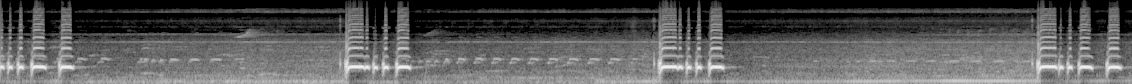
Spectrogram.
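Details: Zebra dove with a loud voice cooing its song: bursts of four or five rapid, rolling, clipped coos repeated every three to four seconds, with faint softer cooing notes and a low steady hum between bursts.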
